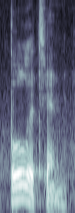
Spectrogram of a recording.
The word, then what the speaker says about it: bulletin: Pronunciation, bulletin. Use the short like look and book.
